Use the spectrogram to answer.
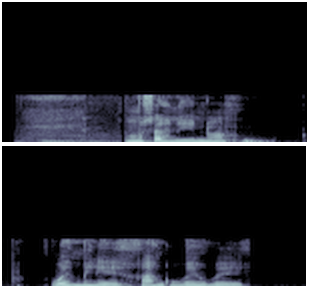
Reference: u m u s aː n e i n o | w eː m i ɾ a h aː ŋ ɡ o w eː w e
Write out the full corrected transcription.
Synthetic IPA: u m u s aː n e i n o | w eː m i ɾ e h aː ŋ ɡ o w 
